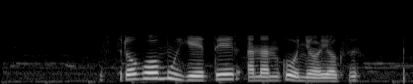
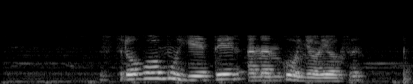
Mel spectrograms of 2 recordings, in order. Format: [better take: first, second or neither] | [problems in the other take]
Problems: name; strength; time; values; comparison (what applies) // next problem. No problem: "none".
first | room echo; dies away in 0.2 s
